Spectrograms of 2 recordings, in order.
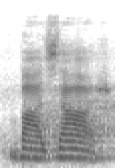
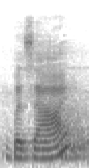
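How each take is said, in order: First: बाजार with both vowels long, "baa-zaar"; careful model "baazaar" for बाजार; correct pronunciation. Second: बाजार with short first vowel, "buh-zaar"; wrong pronunciation. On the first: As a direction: say बाजार lower, drawn out on both syllables. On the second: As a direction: say बाजार starting on a quick "ba". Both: Shown as a demonstration. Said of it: "गलत शब्द है".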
